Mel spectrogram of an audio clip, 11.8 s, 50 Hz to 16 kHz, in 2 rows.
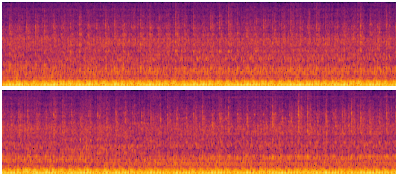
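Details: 1973 GMC 432ci V6, pulled from a parted-out truck in 2019 and unstarted for almost five years, run on a fuel can after prep: deep, steady, even idle with no knocks, misses or hunting. Normal idle.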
